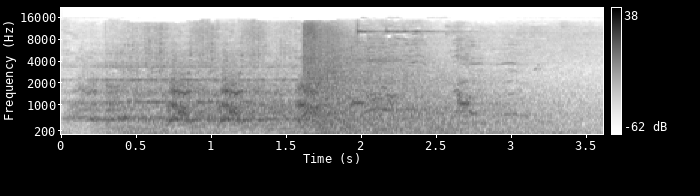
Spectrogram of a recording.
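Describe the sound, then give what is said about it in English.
A dog belonging to a homeless man camped in a tunnel barks at a man, giving a few sharp barks within a dense, noisy mix. “A homeless man is camped in the tunnel. His dog barks at Alistair.”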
